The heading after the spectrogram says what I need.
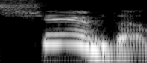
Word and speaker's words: Chanda: pronounced your name incorrectly you said no it's Shanda like Panda and I was like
